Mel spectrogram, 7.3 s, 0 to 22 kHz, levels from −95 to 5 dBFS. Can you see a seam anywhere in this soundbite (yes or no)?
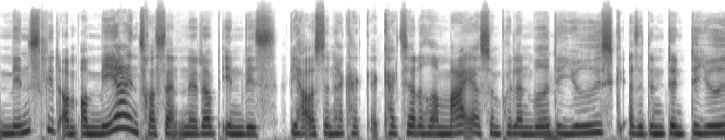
yes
